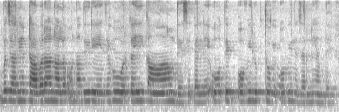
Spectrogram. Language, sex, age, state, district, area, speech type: Punjabi, female, 30-45, Punjab, Jalandhar, urban, spontaneous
